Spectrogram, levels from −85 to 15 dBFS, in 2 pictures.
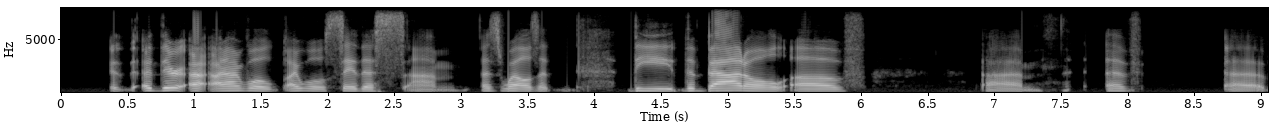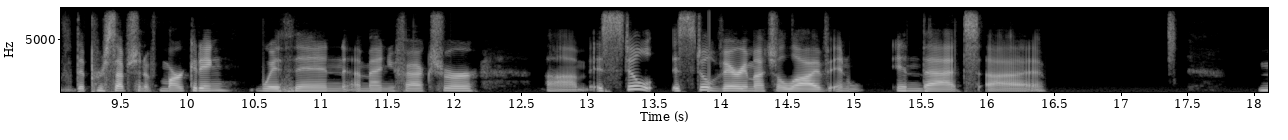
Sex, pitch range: female, 165-185 Hz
